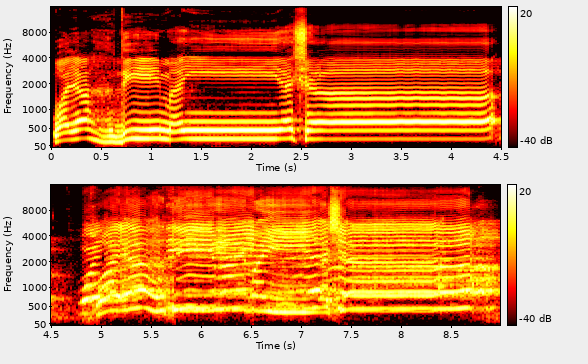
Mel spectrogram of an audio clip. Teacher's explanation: حمزہ کو جھٹکا دے کے پڑھیں گے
